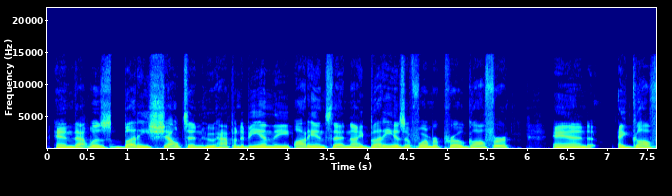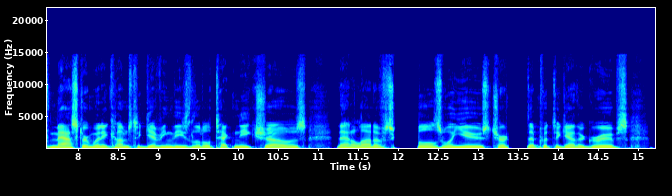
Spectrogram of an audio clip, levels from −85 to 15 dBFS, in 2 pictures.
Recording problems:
audio cutting out; at 12 s and at 13 s

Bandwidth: 14.5 kHz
